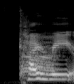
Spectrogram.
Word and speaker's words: Kyrie: if I'm saying that right, Kyrie Irving. – Kyrie um, Irving, yeah.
